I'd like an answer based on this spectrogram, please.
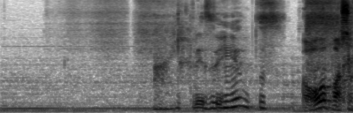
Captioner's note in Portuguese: risada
